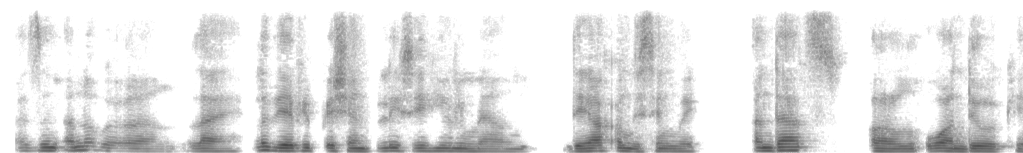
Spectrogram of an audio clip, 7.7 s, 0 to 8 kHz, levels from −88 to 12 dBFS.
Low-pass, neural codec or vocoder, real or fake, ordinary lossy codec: 7.2 kHz; codec, 24 kHz, 0.9 kbps, WavTokenizer, medium speech release version 1; fake; none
